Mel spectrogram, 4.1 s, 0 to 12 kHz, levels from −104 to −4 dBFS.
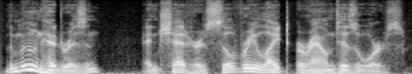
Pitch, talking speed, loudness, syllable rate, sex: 110 Hz, 175 wpm, -16 LUFS, 4.6 syllables/s, male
